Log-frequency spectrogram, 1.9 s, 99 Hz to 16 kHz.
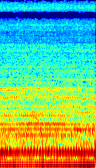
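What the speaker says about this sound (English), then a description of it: "Lovely engine sound." A 2016 Mazda3 (Axela) 15C with low mileage idles just after starting, a steady, even hum with a constant hiss throughout and nothing else heard.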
